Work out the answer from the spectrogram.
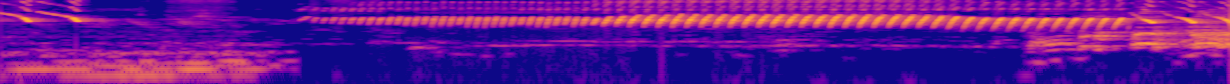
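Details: Canary master song in the tight rolling style, used to teach young birds to sing; a long, fast, even trill of high pulses that swells in loudness for about four seconds, preceded and followed by brief chirps.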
